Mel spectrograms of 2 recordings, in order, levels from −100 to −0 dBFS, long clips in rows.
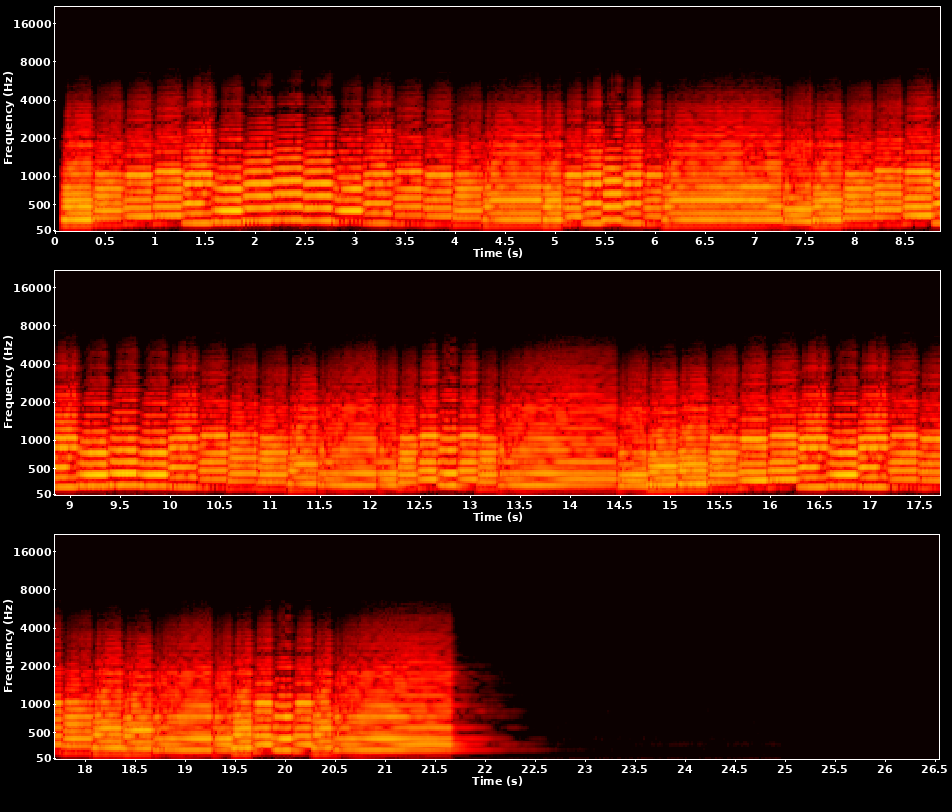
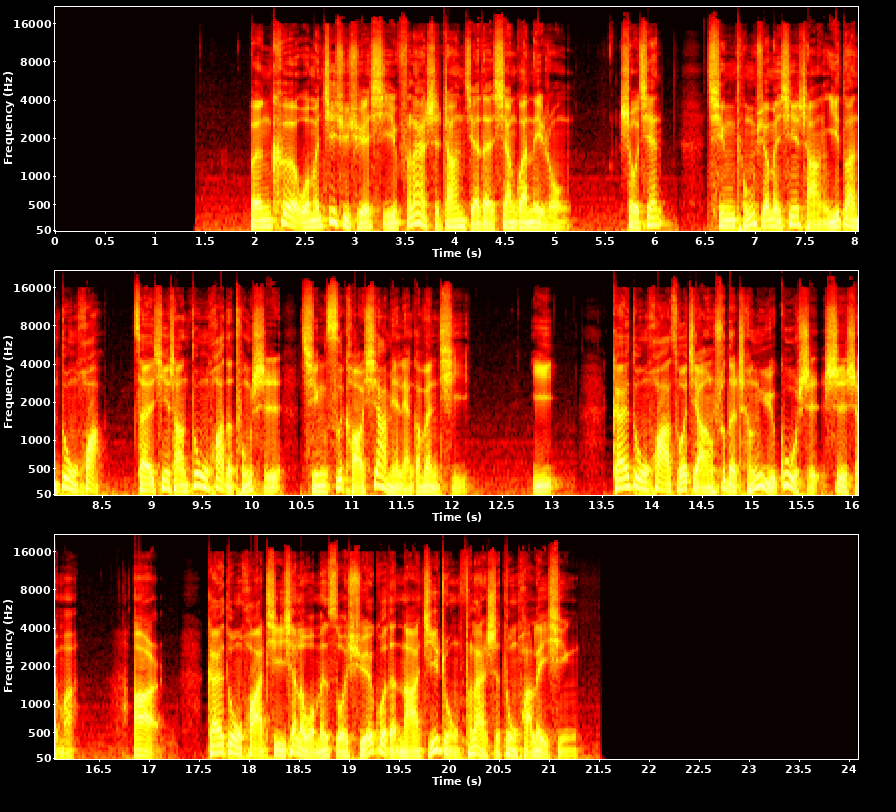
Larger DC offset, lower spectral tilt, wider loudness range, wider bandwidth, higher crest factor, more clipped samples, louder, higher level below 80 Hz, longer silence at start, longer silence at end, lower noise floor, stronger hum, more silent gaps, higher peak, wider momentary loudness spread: neither; about the same, -5 dB/octave vs -5 dB/octave; about the same, 3 LU vs 3 LU; second, 6.2 kHz vs 17.5 kHz; about the same, 14 dB vs 14 dB; neither; second, -37 LUFS vs -13 LUFS; second, under -90 dBFS vs -30 dBFS; second, 0.05 s vs 1.95 s; first, 4.65 s vs 2.8 s; first, under -90 dBFS vs -46 dBFS; neither; neither; second, -22 dBFS vs 0 dBFS; second, 4 LU vs 7 LU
